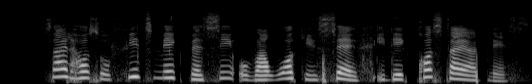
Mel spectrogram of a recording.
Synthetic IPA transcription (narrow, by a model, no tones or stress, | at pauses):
saɪdɦɔsofitmek̚pɛsĩnʔovawɔkĩnsɛlfḭdekɔstajadnɛs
